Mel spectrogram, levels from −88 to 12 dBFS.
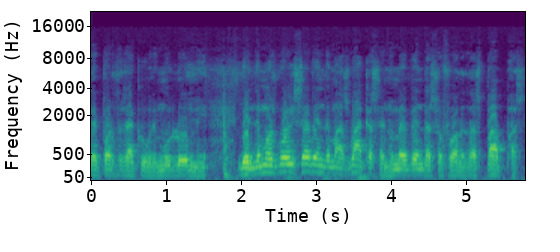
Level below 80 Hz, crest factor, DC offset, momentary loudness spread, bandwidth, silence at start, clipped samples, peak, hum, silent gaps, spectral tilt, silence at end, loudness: -42 dBFS; 14 dB; under 0.1%; 8 LU; 10 kHz; 0 s; under 0.1%; -2 dBFS; none; none; -6.5 dB/octave; 0.05 s; -17 LUFS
